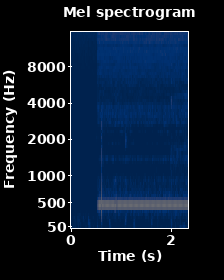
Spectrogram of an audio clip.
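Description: A steady, unbroken telephone dial tone as a call is placed to a friend, starting abruptly after a brief quiet murmur and holding at one even pitch, loud and continuous, with faint low rumbling beneath it.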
